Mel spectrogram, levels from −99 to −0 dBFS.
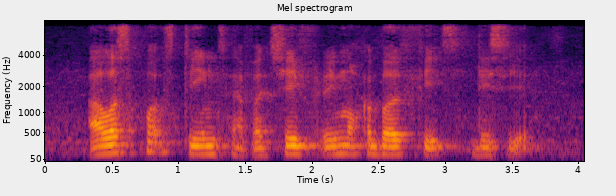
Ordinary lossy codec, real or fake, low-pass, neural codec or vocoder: none; fake; 7.2 kHz; codec, 24 kHz, 0.9 kbps, WavTokenizer, medium speech release version 1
